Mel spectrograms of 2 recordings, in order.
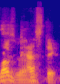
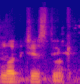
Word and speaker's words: Logtastic: things Logtastic, not Logistic.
